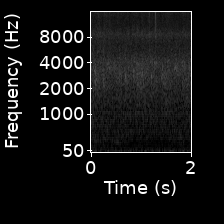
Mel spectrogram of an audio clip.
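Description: Pieces of meat frying in oil in a clay tajine, a steady, even sizzling hiss.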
